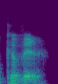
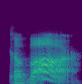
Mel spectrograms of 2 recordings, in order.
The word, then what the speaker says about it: כבר: Okay, so hem, I want to see what that is pronounced like. Hem kaver. Yeah. הם כבר. Kavar.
